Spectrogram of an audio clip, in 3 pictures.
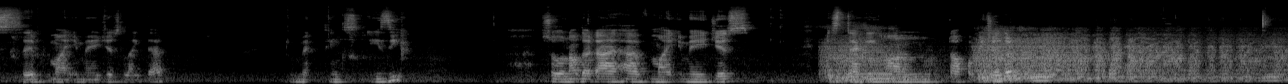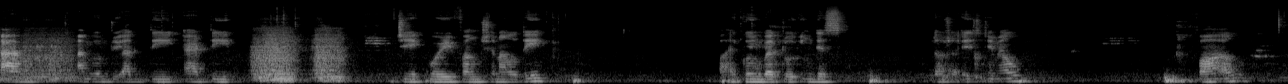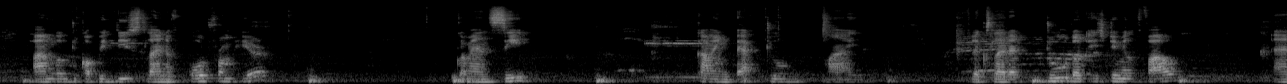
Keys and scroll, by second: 1.4 4, 3.8 5, 16.6 Left, 16.8 Left, 16.9 typing, 17.2 Left, 17.5 Left, 29.8 super+c.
